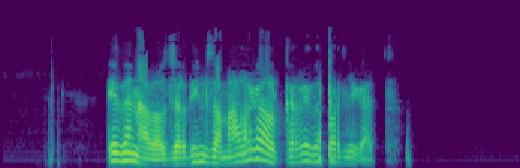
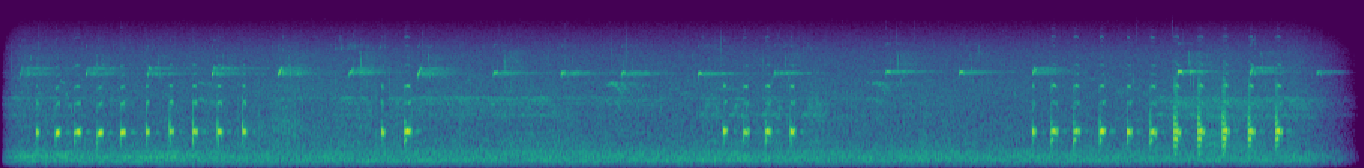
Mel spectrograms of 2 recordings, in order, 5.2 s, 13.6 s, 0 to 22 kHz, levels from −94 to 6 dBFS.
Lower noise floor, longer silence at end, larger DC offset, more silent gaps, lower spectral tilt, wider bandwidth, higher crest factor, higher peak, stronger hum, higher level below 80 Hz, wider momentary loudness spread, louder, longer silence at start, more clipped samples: first, -86 dBFS vs -42 dBFS; first, 1.1 s vs 0.45 s; neither; neither; first, -6.5 dB/octave vs -3 dB/octave; first, 10.5 kHz vs 9.4 kHz; about the same, 18 dB vs 20 dB; about the same, 0 dBFS vs 0 dBFS; neither; first, -62 dBFS vs -80 dBFS; second, 12 LU vs 21 LU; first, -15 LUFS vs -19 LUFS; first, 1.1 s vs 0.15 s; neither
